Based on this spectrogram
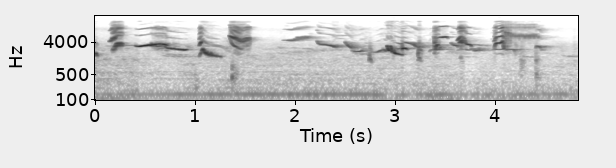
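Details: White-rumped shama singing to incite other shamas: loud clear whistles, steep downslurred notes and scratchy chatter delivered in quick varied phrases with short pauses.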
